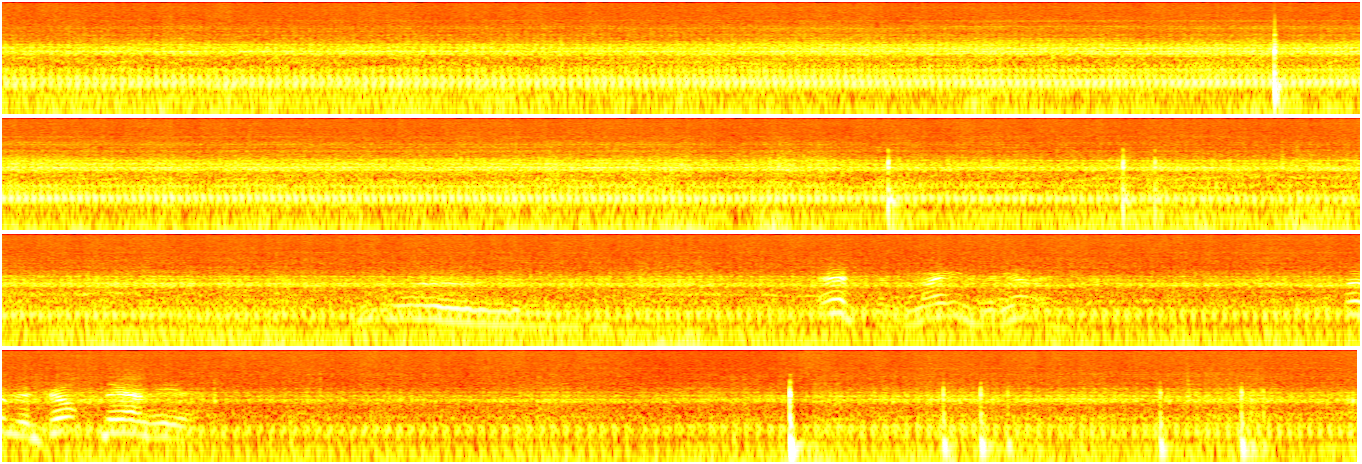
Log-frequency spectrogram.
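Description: A single-cylinder dual-sport motorcycle engine runs at a steady cruise.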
